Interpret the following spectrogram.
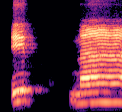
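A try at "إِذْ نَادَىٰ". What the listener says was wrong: Il, jangan it, il. Il nada.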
